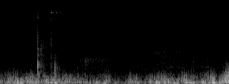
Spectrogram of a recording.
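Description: Low rumble of wind buffeting the microphone outdoors, with a light click about half a second in.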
